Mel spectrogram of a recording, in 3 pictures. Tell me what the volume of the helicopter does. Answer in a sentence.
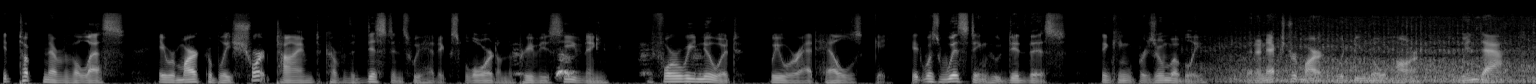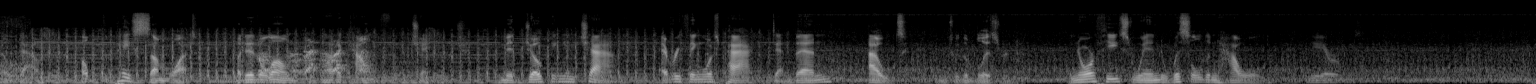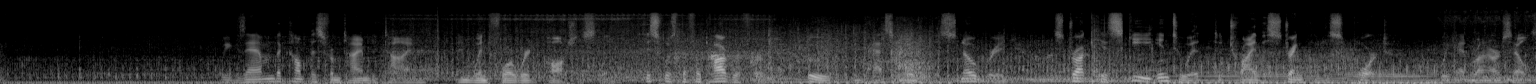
The loudness of the helicopter goes down, then up.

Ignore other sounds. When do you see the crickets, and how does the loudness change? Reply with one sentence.
You can't hear the crickets here.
